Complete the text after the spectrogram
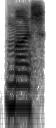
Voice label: "marsh", Indian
